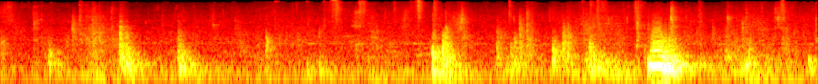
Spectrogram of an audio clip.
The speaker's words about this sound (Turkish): O kapıyı açayım.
